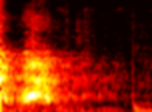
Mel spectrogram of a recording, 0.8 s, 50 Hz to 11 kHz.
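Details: A 10-month-old double-coated German Shepherd, barking a lot for no known reason, gives a single sharp, mid-pitched bark, followed by a brief faint sweep of background sound.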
